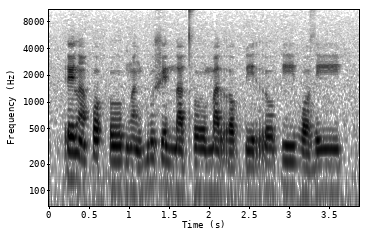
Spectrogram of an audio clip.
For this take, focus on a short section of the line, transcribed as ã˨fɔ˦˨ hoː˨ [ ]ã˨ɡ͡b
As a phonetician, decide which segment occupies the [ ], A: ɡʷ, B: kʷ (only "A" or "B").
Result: A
